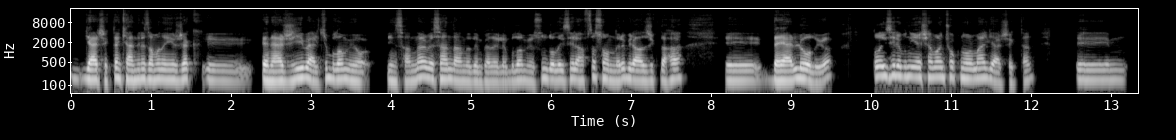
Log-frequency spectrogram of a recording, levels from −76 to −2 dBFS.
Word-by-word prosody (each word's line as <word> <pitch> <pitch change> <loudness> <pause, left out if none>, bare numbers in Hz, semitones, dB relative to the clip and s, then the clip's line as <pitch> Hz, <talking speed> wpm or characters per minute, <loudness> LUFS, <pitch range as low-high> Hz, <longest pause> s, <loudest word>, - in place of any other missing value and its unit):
gerçekten 150 0 +3
kendine 150 0 +1
zaman 150 0 +1
ayıracak, 150 +1 0
iii, 135 - -7
enerjiyi 135 +4 +4
belki 160 +1 +1
bulamıyor 150 -4 0 0.2
insanlar 140 +6 -1
ve 160 - +3
sen 155 0 0
de - - +1
anladığım 130 -1 -2
kadarıyla 125 0 -3
bulamıyorsun. 140 +2 -3
Dolayısıyla 145 +1 +1
hafta 140 +5 -4
sonları 155 -3 -1
birazcık 135 -2 +1
daha, 155 +3 0 0.5
iii, 140 0 -1
değerli 140 +3 +5
oluyor. 140 +4 +2 0.5
Dolayısıyla 190 0 +2
bunu 185 +1 -1
yaşaman 180 0 +1
çok 175 0 -4
normal 165 0 +1
gerçekten, 130 +1 -4 0.5
iii, 145 0 -4
145 Hz, 135 wpm, -21 LUFS, 135-160 Hz, 0.5 s, değerli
